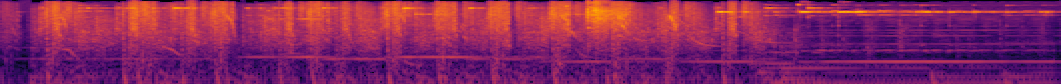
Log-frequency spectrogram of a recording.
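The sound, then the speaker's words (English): A sustained volley of gunfire as two bodyguards empty their guns into a mound of bedsheets: rapid, loud, densely overlapping shots running for several seconds before cutting off. “Seeing a mound in the patterned bedsheets, they immediately empty their guns into it.”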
